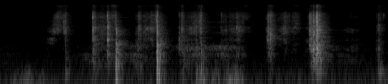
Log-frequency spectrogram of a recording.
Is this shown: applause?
no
